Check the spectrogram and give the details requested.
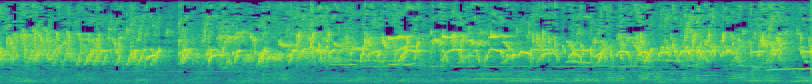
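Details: Branjangan, a young champion contest bird from central Cilacap, Indonesia, at a songbird contest: continuous rapid twittering and rattling phrases high in pitch, a thin sustained whistle underneath, people talking faintly.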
